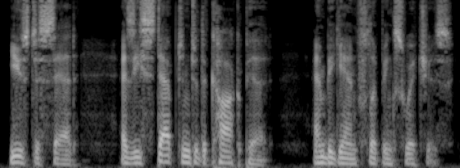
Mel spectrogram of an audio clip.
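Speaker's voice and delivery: usual speaking voice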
